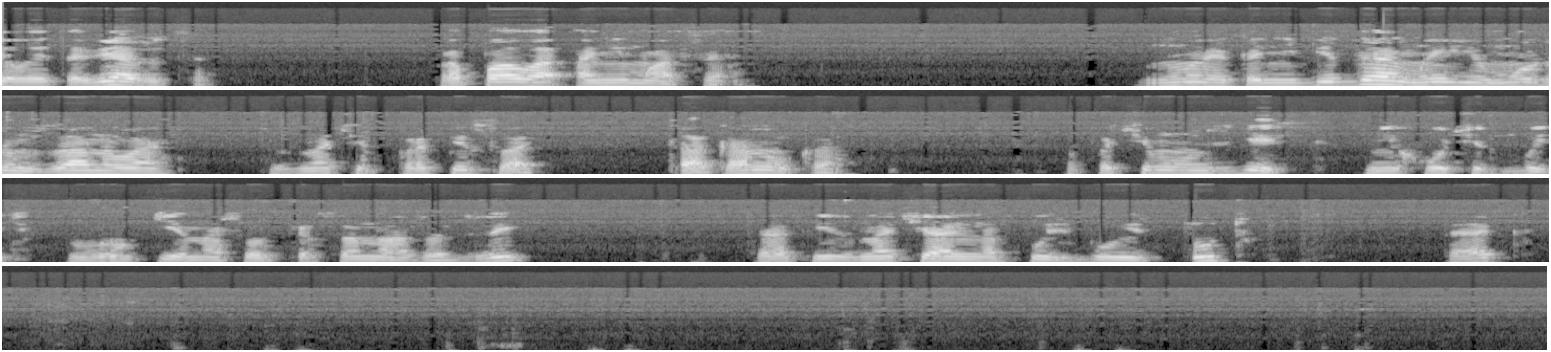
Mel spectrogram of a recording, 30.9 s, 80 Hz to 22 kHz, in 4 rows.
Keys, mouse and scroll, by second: 7.9 click, 8.8 shift+middle click, 9.8 shift+middle click, 11.3 click, 13.9 middle click, 17.1 r, 17.6 g, 19.1 middle click, 22.2-24.2 middle drag, 24.7 r, 26.2 g, 27.8 middle click, 28.7 g, 30.1-30.9 middle drag, 30.1-30.9 scroll up 1.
